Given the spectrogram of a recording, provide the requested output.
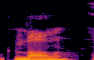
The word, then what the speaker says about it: Hmong: And these pronounced Hmong. – Hmong? Yeah. Oh, okay. I didn't know that at all.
